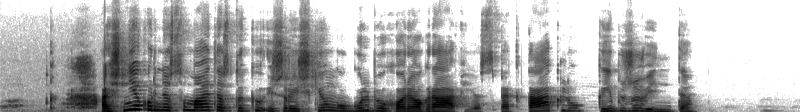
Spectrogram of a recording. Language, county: Lithuanian, Vilnius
